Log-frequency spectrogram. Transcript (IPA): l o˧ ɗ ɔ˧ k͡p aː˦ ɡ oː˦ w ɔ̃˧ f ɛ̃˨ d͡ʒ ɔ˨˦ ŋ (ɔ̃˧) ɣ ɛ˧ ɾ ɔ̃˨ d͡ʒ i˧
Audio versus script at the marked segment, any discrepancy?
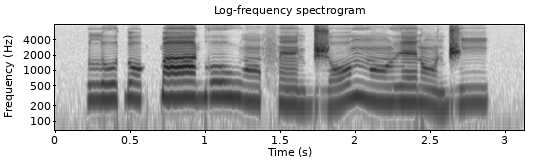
no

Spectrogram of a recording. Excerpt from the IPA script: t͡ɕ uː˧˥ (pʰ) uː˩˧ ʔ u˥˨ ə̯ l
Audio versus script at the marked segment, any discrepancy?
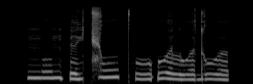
no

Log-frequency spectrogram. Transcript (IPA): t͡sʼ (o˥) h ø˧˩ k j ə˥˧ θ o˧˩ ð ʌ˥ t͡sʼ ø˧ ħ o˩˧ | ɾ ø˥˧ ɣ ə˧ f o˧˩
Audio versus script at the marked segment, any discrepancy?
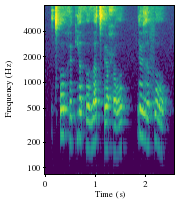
no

